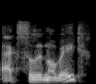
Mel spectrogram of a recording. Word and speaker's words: Accelinnovate: It's called Accelinnovate.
